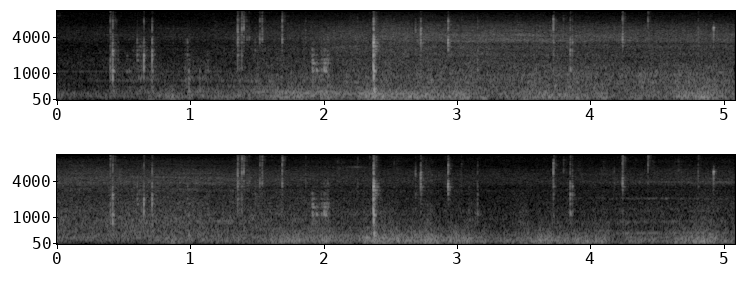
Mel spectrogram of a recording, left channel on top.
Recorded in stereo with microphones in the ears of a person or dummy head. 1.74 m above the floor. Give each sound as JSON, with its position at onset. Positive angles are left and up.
{"t": 0.4, "sound": "crushing", "side_deg": -5}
